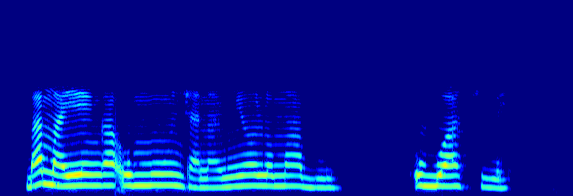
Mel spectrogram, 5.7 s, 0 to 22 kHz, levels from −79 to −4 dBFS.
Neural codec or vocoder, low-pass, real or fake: none; 3.6 kHz; real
